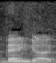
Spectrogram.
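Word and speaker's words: Van Gogh: But I prefer the American way of saying it. Van Go.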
